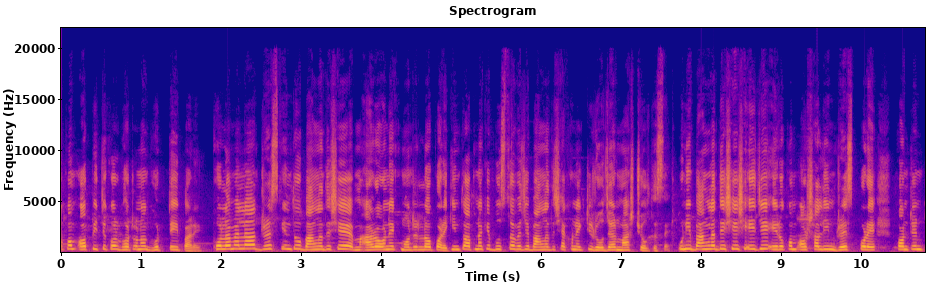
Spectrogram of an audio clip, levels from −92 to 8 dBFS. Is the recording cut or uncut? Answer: cut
